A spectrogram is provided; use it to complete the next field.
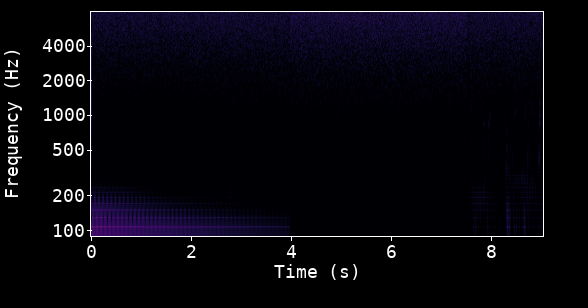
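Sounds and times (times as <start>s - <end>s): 
bass effect: 0.0s - 3.8s.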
